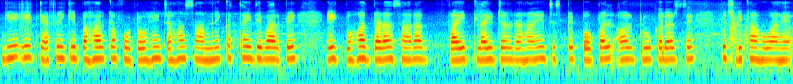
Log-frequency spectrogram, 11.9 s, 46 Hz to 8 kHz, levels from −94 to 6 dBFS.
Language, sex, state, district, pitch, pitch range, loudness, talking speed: Hindi, female, Chhattisgarh, Raigarh, 220 Hz, 210-225 Hz, -18 LUFS, 160 wpm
